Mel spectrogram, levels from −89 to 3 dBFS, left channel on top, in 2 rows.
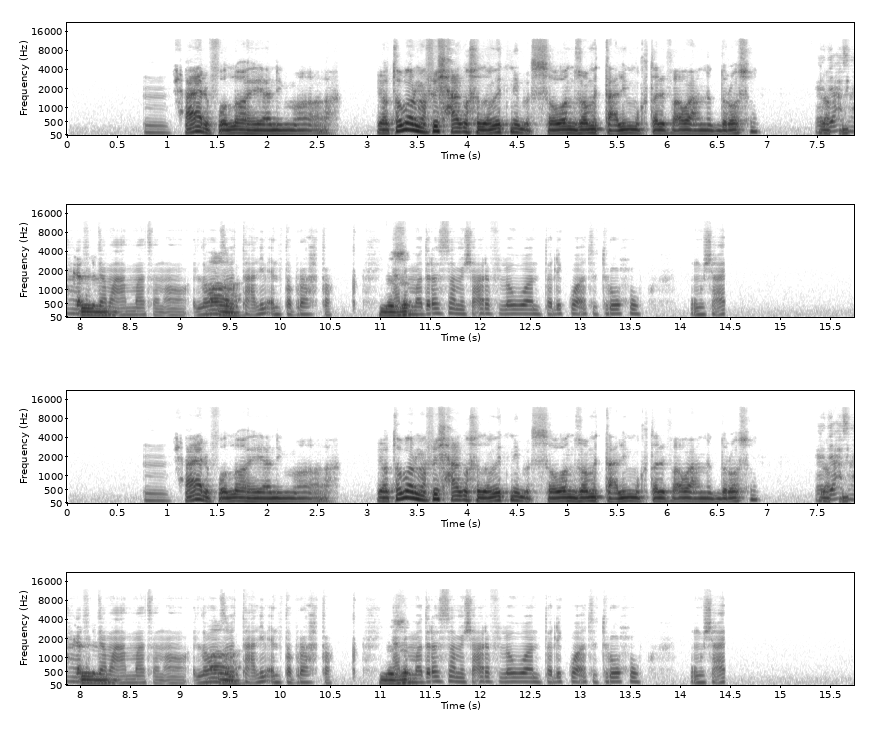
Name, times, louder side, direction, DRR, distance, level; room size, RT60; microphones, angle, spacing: voice 1, 1.1-2.7 3.1-6.9 7.5-7.6 8.0-8.4 9.3-9.6 11.0-11.3, left 1 dB, 50° left, 1.5 m, -18 dB
voice 2, 7.5-10.5 10.8-13.6 14.1-14.4, equal, 10° right, 5.7 m, -32 dB
head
